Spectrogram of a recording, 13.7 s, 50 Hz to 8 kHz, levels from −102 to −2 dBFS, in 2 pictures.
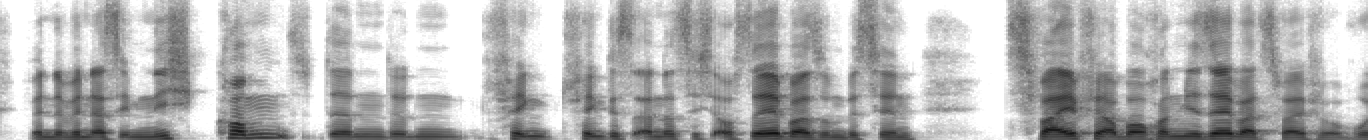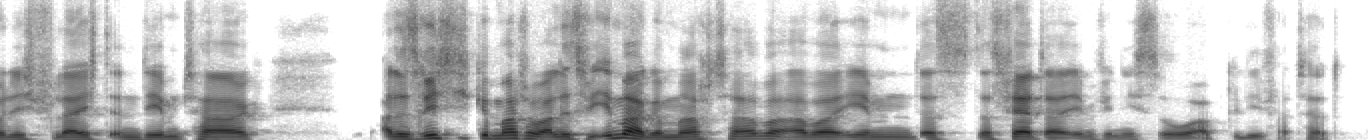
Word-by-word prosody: wenn 125 Hz, -, -3 dB
da 125 Hz, -, -2 dB
wenn 125 Hz, 0 st, -1 dB
das 120 Hz, 0 st, 0 dB
eben 125 Hz, 0 st, -5 dB
nicht 155 Hz, +3 st, -4 dB
kommt, 200 Hz, +3 st, +1 dB
dann 135 Hz, -1 st, -3 dB
dann 135 Hz, -1 st, -8 dB
fängt 145 Hz, -3 st, -4 dB
fängt 140 Hz, 0 st, -2 dB
es 145 Hz, -1 st, -5 dB
an, -, -, -1 dB
dass 140 Hz, 0 st, -5 dB
ich 135 Hz, -, -9 dB
auch -, -, -1 dB
selber 145 Hz, -4 st, +7 dB
so 120 Hz, -, -5 dB
'n 115 Hz, -, -7 dB
bisschen 115 Hz, 0 st, -5 dB, 0.4 s
zweifle, 135 Hz, +2 st, +5 dB
aber 130 Hz, +1 st, +4 dB
auch 130 Hz, -, +1 dB
an 135 Hz, 0 st, +1 dB
mir 140 Hz, 0 st, +1 dB
selber 150 Hz, -4 st, +7 dB
zweifle, 110 Hz, +1 st, -3 dB
obwohl 115 Hz, +2 st, -7 dB
ich 120 Hz, 0 st, -8 dB
vielleicht 120 Hz, 0 st, -3 dB
an 120 Hz, -, -8 dB
dem 120 Hz, +3 st, -4 dB
Tag 125 Hz, +1 st, -1 dB, 0.6 s
alles 135 Hz, 0 st, -1 dB
richtig 180 Hz, 0 st, 0 dB
gemacht 170 Hz, 0 st, +1 dB
habe, 155 Hz, -, +1 dB
alles 130 Hz, 0 st, -2 dB
wie 130 Hz, -, -7 dB
immer 190 Hz, -2 st, +5 dB
gemacht 125 Hz, +4 st, -4 dB
habe, 150 Hz, +2 st, -2 dB
aber 125 Hz, 0 st, -1 dB
eben 125 Hz, 0 st, -7 dB
das 120 Hz, 0 st, -8 dB
das 120 Hz, 0 st, -9 dB
Pferd 135 Hz, +2 st, +2 dB
da 100 Hz, -, -1 dB
irgendwie 100 Hz, +1 st, -11 dB
nicht 100 Hz, 0 st, -16 dB
so 95 Hz, -1 st, -7 dB
abgeliefert 105 Hz, -1 st, -14 dB
hat. -, -, -14 dB
130 Hz, 230 wpm, -22 LUFS, 120-140 Hz, 0.6 s, selber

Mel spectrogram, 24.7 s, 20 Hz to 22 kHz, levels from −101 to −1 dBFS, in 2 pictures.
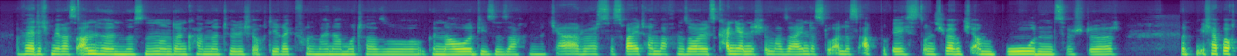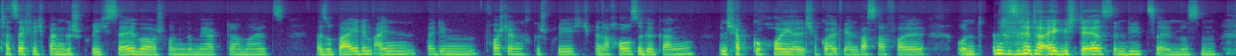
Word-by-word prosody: werde 190 Hz, +1 st, +3 dB
ich 190 Hz, -, -12 dB
mir 195 Hz, -1 st, +1 dB
was 185 Hz, -1 st, -1 dB
anhören 190 Hz, -3 st, +4 dB
müssen, 180 Hz, +1 st, -2 dB
und 185 Hz, -1 st, 0 dB
dann 185 Hz, -1 st, 0 dB
kam 185 Hz, -1 st, -4 dB
natürlich 180 Hz, 0 st, -3 dB
auch -, -, -6 dB
direkt 185 Hz, -1 st, -3 dB
von 185 Hz, -1 st, -5 dB
meiner 180 Hz, 0 st, -1 dB
Mutter 180 Hz, 0 st, -3 dB
so 175 Hz, +1 st, -4 dB
genau 180 Hz, +1 st, +3 dB
diese 180 Hz, -1 st, -4 dB
Sachen 180 Hz, 0 st, -7 dB
mit: 180 Hz, 0 st, -10 dB
„Ja, 190 Hz, 0 st, 0 dB
du 190 Hz, 0 st, -4 dB
hast 190 Hz, 0 st, -7 dB
das 185 Hz, 0 st, -9 dB
weitermachen 190 Hz, 0 st, 0 dB
sollen, 185 Hz, 0 st, +3 dB
es 185 Hz, -, -4 dB
kann 195 Hz, 0 st, +3 dB
ja 195 Hz, -, +4 dB
nicht 185 Hz, 0 st, -2 dB
immer 185 Hz, -1 st, -4 dB
sein, 185 Hz, +1 st, +1 dB
dass 185 Hz, -1 st, -6 dB
du -, -, -5 dB
alles 185 Hz, -1 st, -2 dB
abbrichst”, 185 Hz, 0 st, -3 dB
und 185 Hz, -, -2 dB
ich 185 Hz, -, -11 dB
war 195 Hz, -1 st, +5 dB
wirklich 185 Hz, -, -3 dB
am 180 Hz, -1 st, +1 dB
Boden 185 Hz, -2 st, +3 dB
zerstört. 180 Hz, 0 st, -3 dB, 0.6 s
Hat 190 Hz, 0 st, -3 dB
mi -, -, -4 dB
ich 210 Hz, -, -1 dB
habe 205 Hz, +1 st, +4 dB
auch 200 Hz, -, +3 dB
tatsächlich 195 Hz, -1 st, -1 dB
beim 180 Hz, -1 st, 0 dB
Gespräch 175 Hz, -1 st, -4 dB
selber 180 Hz, 0 st, +3 dB
schon 175 Hz, 0 st, -6 dB
gemerkt 175 Hz, 0 st, -6 dB
damals, 180 Hz, +1 st, -6 dB, 0.3 s
also 175 Hz, -, 0 dB
bei 180 Hz, +3 st, +6 dB
dem 210 Hz, 0 st, +1 dB
einen 195 Hz, +3 st, -2 dB
bei 185 Hz, -, -4 dB
dem 185 Hz, +2 st, -4 dB
Vorstellungsgespräch, 185 Hz, -2 st, -4 dB
ich 185 Hz, -, -19 dB
bin 180 Hz, -, -2 dB
nach 175 Hz, -, -6 dB
Hause 195 Hz, 0 st, +2 dB
gegangen, 180 Hz, +3 st, -2 dB, 0.2 s
und 200 Hz, -1 st, +1 dB
ich 205 Hz, -, -6 dB
habe 205 Hz, 0 st, +3 dB
geheult, 180 Hz, -1 st, +2 dB
ich -, -, -13 dB
habe 170 Hz, -, -11 dB
geheult 185 Hz, 0 st, -1 dB
wie 180 Hz, -, -4 dB
ein 165 Hz, 0 st, -6 dB
Wasserfall 175 Hz, -1 st, -2 dB, 0.3 s
und 185 Hz, +1 st, -1 dB
das 220 Hz, -2 st, +6 dB
hätte 225 Hz, -3 st, +10 dB
eigentlich 205 Hz, 0 st, +7 dB
der 190 Hz, -, +6 dB
1. 195 Hz, -2 st, +4 dB
Indiz 195 Hz, +2 st, -2 dB
sein 170 Hz, +1 st, -3 dB
müssen. 180 Hz, +1 st, -6 dB
185 Hz, 210 wpm, -19 LUFS, 180-190 Hz, 0.6 s, hätte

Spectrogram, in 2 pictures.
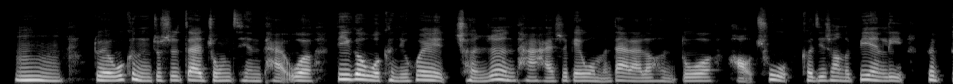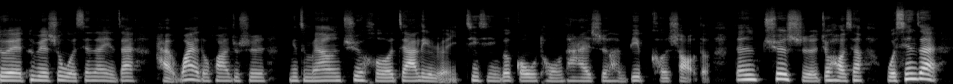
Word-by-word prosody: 嗯， 195 Hz, -4 st, +4 dB, 0.3 s
对， 190 Hz, -3 st, +4 dB
我 185 Hz, +3 st, +4 dB
可 240 Hz, +1 st, +2 dB
能 175 Hz, -4 st, +1 dB
就 185 Hz, +2 st, -4 dB
是 195 Hz, +2 st, -3 dB
在 190 Hz, -1 st, +4 dB
中 175 Hz, 0 st, -3 dB
间 170 Hz, -3 st, -7 dB
态。 160 Hz, -3 st, -4 dB
我 180 Hz, -2 st, +2 dB, 0.2 s
第 235 Hz, -1 st, +6 dB
一 230 Hz, -, +5 dB
个 235 Hz, -1 st, +9 dB
我 195 Hz, -4 st, +4 dB
肯 185 Hz, 0 st, -4 dB
定 160 Hz, 0 st, -5 dB
会 195 Hz, -3 st, +1 dB
承 160 Hz, -4 st, -4 dB
认 210 Hz, -2 st, +2 dB
它 175 Hz, -1 st, -4 dB
还 155 Hz, -2 st, -4 dB
是 180 Hz, +4 st, -6 dB
给 175 Hz, 0 st, -1 dB
我 165 Hz, -1 st, -1 dB
们 145 Hz, -2 st, -9 dB
带 180 Hz, +1 st, +1 dB
来 160 Hz, -2 st, -1 dB
了 155 Hz, 0 st, -3 dB
很 160 Hz, -2 st, -10 dB
多 170 Hz, 0 st, -2 dB
好 -, -, -2 dB
处， 200 Hz, -8 st, -2 dB
科 180 Hz, -, 0 dB
技 180 Hz, +1 st, -3 dB
上 185 Hz, -1 st, -2 dB
的 165 Hz, -, -5 dB
便 195 Hz, -1 st, 0 dB
利。 175 Hz, -2 st, -4 dB, 0.2 s
特 205 Hz, -, 0 dB
对， 180 Hz, -2 st, +4 dB
特 205 Hz, +5 st, -3 dB
别 190 Hz, -2 st, +2 dB
是 195 Hz, +3 st, -2 dB
我 175 Hz, -3 st, 0 dB
现 175 Hz, +3 st, -5 dB
在 180 Hz, -1 st, -2 dB
也 160 Hz, -3 st, -5 dB
在 175 Hz, +2 st, -2 dB, 0.2 s
海 -, -, 0 dB
外 215 Hz, +1 st, +3 dB
的 170 Hz, -2 st, -5 dB
话， 175 Hz, +1 st, -2 dB
就 170 Hz, -, -8 dB
是 170 Hz, 0 st, -5 dB, 0.2 s
你 175 Hz, -, -5 dB
怎 175 Hz, 0 st, -7 dB
么 170 Hz, -, -3 dB
样 180 Hz, +1 st, 0 dB
去 180 Hz, +2 st, -2 dB
和 165 Hz, -4 st, -1 dB
家 165 Hz, 0 st, +3 dB
里 170 Hz, -, -2 dB
人 155 Hz, -, -5 dB
进 185 Hz, -2 st, -3 dB
行 165 Hz, -1 st, -8 dB
一 -, -, -8 dB
个 180 Hz, -, +1 dB
沟 165 Hz, -1 st, 0 dB
通， 155 Hz, -2 st, -8 dB
它 165 Hz, +1 st, -6 dB
还 160 Hz, -1 st, -3 dB
是 170 Hz, +2 st, -7 dB
很 155 Hz, -3 st, -9 dB
必 180 Hz, +4 st, -3 dB
不 175 Hz, -, -22 dB
可 145 Hz, -, -6 dB
少 145 Hz, -, -1 dB
的。 -, -, -11 dB, 0.2 s
但 220 Hz, +2 st, +6 dB
是 225 Hz, -, +5 dB
确 245 Hz, +2 st, +6 dB
实 170 Hz, -9 st, -2 dB
就 195 Hz, +4 st, 0 dB
好 180 Hz, -3 st, +4 dB
像 185 Hz, +2 st, -1 dB, 0.2 s
我 175 Hz, -, +3 dB
现 250 Hz, +7 st, +5 dB
在 245 Hz, -6 st, +7 dB
175 Hz, 285 characters per minute, -21 LUFS, 165-195 Hz, 0.3 s, 个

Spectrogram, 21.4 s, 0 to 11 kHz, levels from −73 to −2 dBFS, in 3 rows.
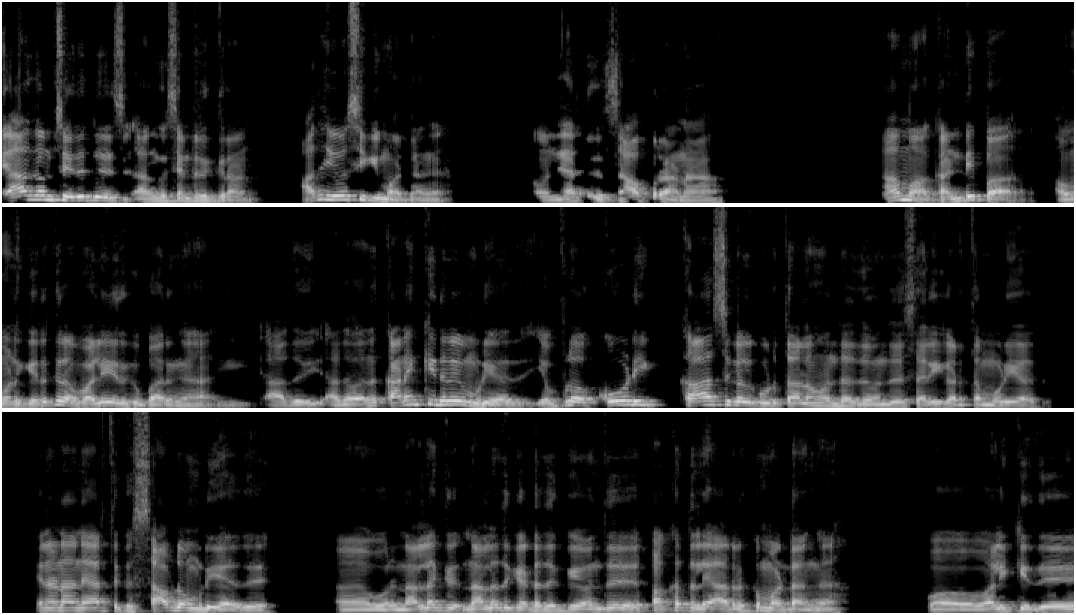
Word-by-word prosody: தியாகம் 225 Hz, -1 st, +2 dB
செய்து 190 Hz, -3 st, +3 dB
அங்கு 135 Hz, 0 st, 0 dB
சென்றிருக்கிறான். 135 Hz, -9 st, -1 dB, 0.4 s
அத -, -, -2 dB
யோசிக்க 215 Hz, -4 st, +1 dB
மாட்டாங்க. 90 Hz, -1 st, -4 dB, 0.7 s
அவன் 95 Hz, +2 st, -5 dB
நேரத்துக்குச் 140 Hz, -6 st, -3 dB
சாப்பிட்றானா? 95 Hz, -1 st, -1 dB, 1.3 s
ஆமா. 200 Hz, 0 st, +3 dB
கண்டிப்பா. 180 Hz, +11 st, +3 dB, 0.4 s
அவனுக்கு 125 Hz, +4 st, 0 dB
இருக்குற 190 Hz, +3 st, +2 dB
வலி 125 Hz, -, +3 dB
இருக்கு 120 Hz, -5 st, -1 dB
பாருங்க. 100 Hz, -2 st, 0 dB, 0.3 s
இ -, -, -12 dB, 0.3 s
அது 100 Hz, +1 st, -1 dB, 0.2 s
அதை 105 Hz, -, 0 dB
வந்து 175 Hz, +9 st, 0 dB
கணக்கிடவே 220 Hz, -1 st, +3 dB
முடியாது. 105 Hz, -8 st, +2 dB, 0.2 s
எவ்வளவு 185 Hz, +8 st, +2 dB
கோடி 210 Hz, +1 st, +5 dB, 0.3 s
காசுகள் 195 Hz, -3 st, +2 dB
கொடுத்தாலும் 155 Hz, -1 st, 0 dB
வந்து 140 Hz, 0 st, +1 dB
அது 115 Hz, -, -1 dB
வந்து 115 Hz, +1 st, 0 dB
சரி 125 Hz, +3 st, 0 dB
கட்ட -, -, -1 dB
முடியாது. 95 Hz, -1 st, -2 dB, 0.5 s
என்னனா, 160 Hz, +1 st, 0 dB
நேரத்துக்கு 155 Hz, -4 st, -2 dB
சாப்பிட 180 Hz, +1 st, +2 dB
முடியாது. 110 Hz, -7 st, +2 dB, 0.6 s
அ, -, -, -3 dB, 0.3 s
ஒரு 110 Hz, -, 0 dB
நல்லகு 160 Hz, +6 st, 0 dB
நல்லது 160 Hz, +6 st, +1 dB
கெட்டதுக்கு 140 Hz, -1 st, +1 dB
வந்து 130 Hz, +5 st, 0 dB, 0.3 s
பக்கத்துல 135 Hz, 0 st, 0 dB
யாரும் 135 Hz, +1 st, 0 dB
இருக்க 140 Hz, +5 st, -2 dB
மாட்டாங்க. 110 Hz, -9 st, 0 dB, 0.7 s
ஓ, -, -, 0 dB, 0.3 s
வலிக்குது, 135 Hz, -2 st, +1 dB
140 Hz, 135 wpm, -23 LUFS, 120-180 Hz, 1.3 s, கோடி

